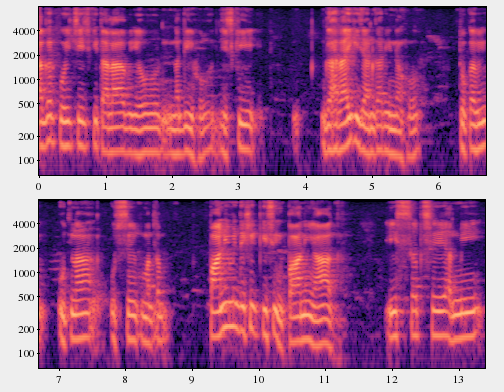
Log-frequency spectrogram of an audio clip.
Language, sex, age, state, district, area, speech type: Hindi, male, 30-45, Uttar Pradesh, Jaunpur, rural, spontaneous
